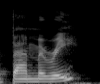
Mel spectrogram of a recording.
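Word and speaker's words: bain-marie: the named after a lady of biblical a banmarie. You got it. Yes. It's a merry bath. How do we spell that?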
